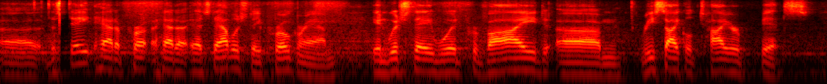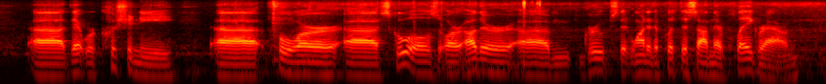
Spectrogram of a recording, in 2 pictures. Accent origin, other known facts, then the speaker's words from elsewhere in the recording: Calumet City, Illinois, United States; I was a Jewish kid growing up in Calumet City, Illinois, and I went to the local local grade school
